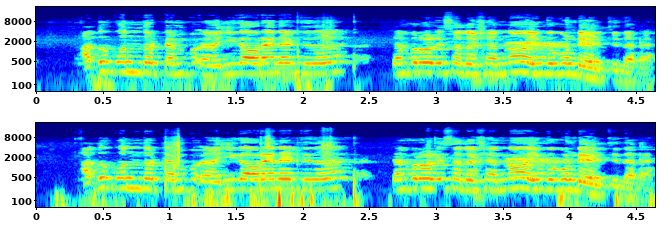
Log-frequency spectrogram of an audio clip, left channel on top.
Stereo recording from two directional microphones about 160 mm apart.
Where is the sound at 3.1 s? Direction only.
20° right (ahead or behind).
